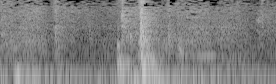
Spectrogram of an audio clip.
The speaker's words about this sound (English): These doors grind open. And these doors grind open.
